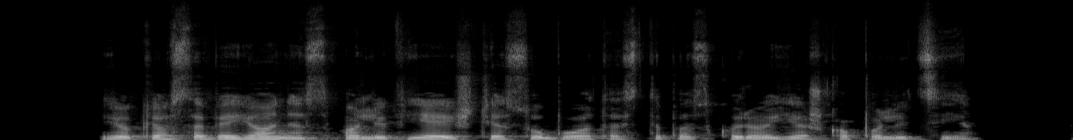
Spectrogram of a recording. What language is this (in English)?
Lithuanian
